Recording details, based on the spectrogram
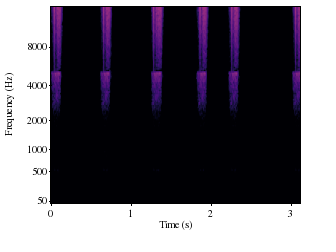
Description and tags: QUENTIN Agathe 2013 2014 son4
This sound has been created with a software : Audacity. Created from a sine wave, some effects were applied to represent a sound of a spray (health thematic).
Effets : égalisation, graves et aigus modifiés, tempo modifié
Typologie
itération complexe
Morphologie
Masse : son non continu et complexe
Timbre : terne
Grain : rugueux
Allure : pas de vibrato
Dynamique : attaque abrupte
Profil mélodique : pas de hauteurs ne s’entendent particulièrement dans le son
Calibre : pas de filtre
wash, housework, spray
